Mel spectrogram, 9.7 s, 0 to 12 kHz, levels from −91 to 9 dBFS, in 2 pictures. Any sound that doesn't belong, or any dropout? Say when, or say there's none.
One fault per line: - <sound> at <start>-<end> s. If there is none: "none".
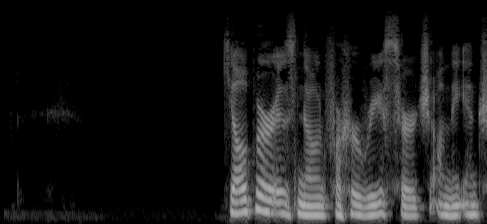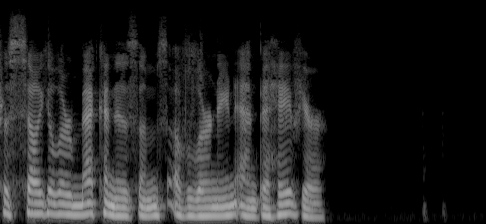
none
